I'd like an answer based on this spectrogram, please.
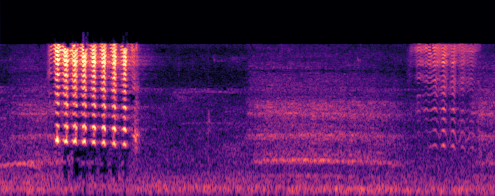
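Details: Baby goat on a farm giving one loud, strongly pulsed, quavering bleat, followed by a fainter second bleat after a pause, with soft background noise.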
